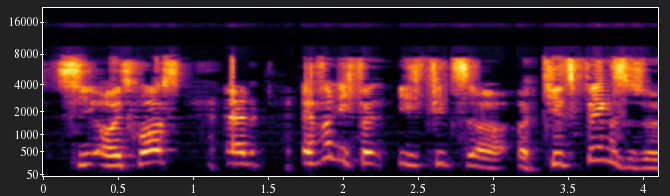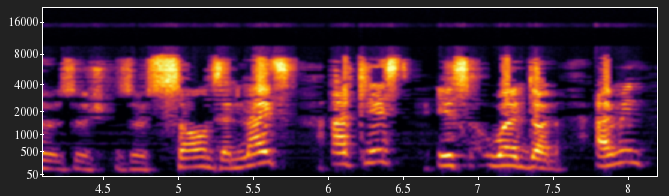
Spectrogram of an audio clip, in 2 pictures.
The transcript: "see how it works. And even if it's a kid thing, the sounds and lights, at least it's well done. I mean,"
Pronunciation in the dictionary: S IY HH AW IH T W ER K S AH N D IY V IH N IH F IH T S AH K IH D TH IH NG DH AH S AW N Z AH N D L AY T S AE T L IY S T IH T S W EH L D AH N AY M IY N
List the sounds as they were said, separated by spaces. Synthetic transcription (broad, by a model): S IY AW IH T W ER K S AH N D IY V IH N IH F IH T S AH K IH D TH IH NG DH AH S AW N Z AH N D L AY T S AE T L IY S T IH T S W EH L D AH N AY M IY N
